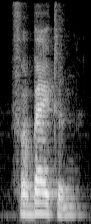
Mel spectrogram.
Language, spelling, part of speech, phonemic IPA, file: Dutch, verbijten, verb, /vərˈbɛitə(n)/, Nl-verbijten.ogg
- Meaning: 1. to suppress (pains, feelings, etc.) 2. to forbite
